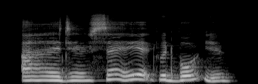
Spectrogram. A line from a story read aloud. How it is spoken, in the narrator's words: she said meekly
